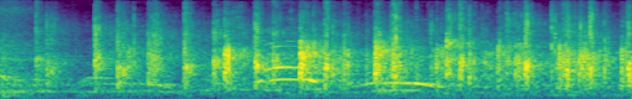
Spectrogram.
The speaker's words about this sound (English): Come on and give him a hand clap of praise in Jesus' name.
